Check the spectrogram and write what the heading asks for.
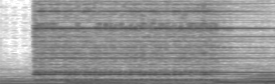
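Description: A telephone bell in a hospital starts ringing abruptly after a brief quiet moment and keeps up a loud, continuous metallic trill, with low sustained tones humming underneath.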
